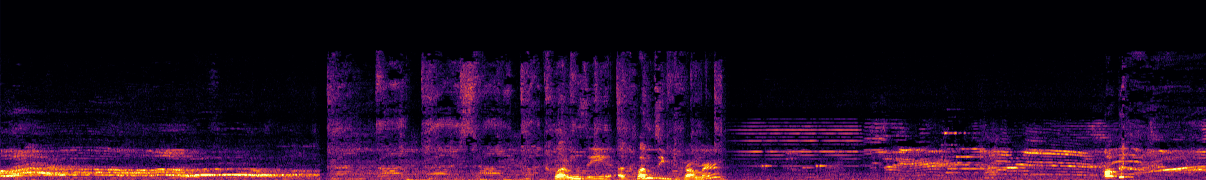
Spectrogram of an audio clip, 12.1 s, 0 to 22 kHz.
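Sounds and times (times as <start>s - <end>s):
faint background music: 0.0s - 12.0s
high-pitched voices exclaiming: 7.6s - 12.0s.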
